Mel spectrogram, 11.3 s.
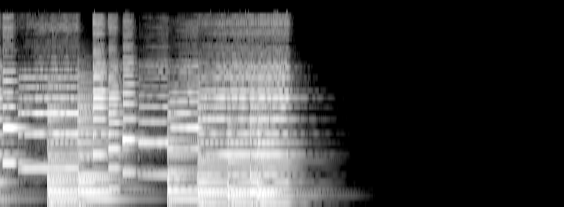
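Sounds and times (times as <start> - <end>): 
oboe: 0.0 - 6.3.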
